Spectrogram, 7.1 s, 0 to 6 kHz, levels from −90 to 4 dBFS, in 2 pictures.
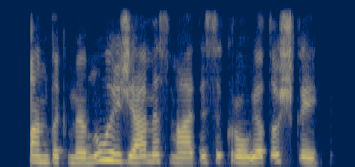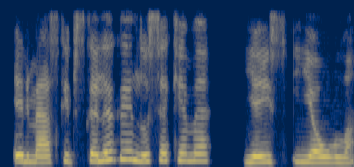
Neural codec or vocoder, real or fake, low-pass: codec, 16 kHz, 4 kbps, FunCodec, trained on Chinese and English, 50 frames a second; fake; 5.4 kHz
